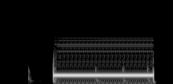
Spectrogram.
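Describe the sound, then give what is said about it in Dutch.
A telephone ring tone heard while calling someone: a single loud, steady electronic tone lasting about a second, preceded by a faint click. “Laten we Aldo ook even bellen. Ja, eens kijken of die ook opneemt.”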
